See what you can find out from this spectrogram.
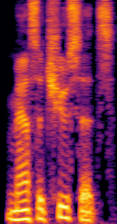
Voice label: "Massachusetts", English pronunciation

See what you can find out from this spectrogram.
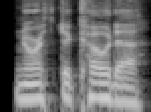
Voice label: "North Dakota", English Pronunciation

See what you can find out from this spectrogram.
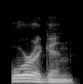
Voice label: "Oregon", English Pronunciation

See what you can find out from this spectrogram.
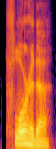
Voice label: "Florida", English pronunciation

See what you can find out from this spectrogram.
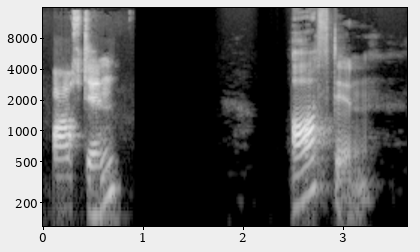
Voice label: Often pronunciation

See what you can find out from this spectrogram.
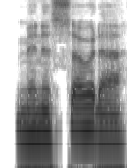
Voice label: "Minnesota", English Pronunciation

